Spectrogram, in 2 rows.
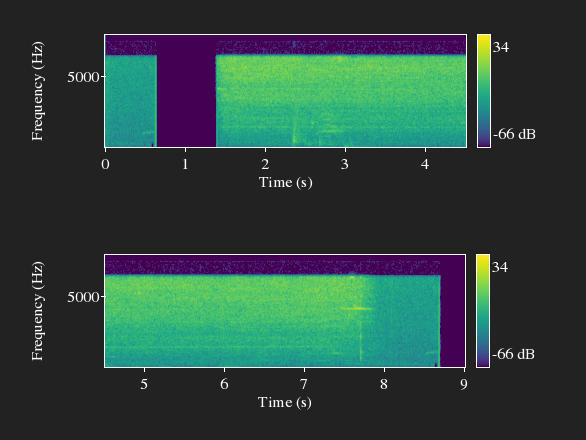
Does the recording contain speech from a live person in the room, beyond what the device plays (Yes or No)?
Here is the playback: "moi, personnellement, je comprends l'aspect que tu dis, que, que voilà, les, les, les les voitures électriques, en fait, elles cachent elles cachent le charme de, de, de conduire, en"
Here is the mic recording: No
